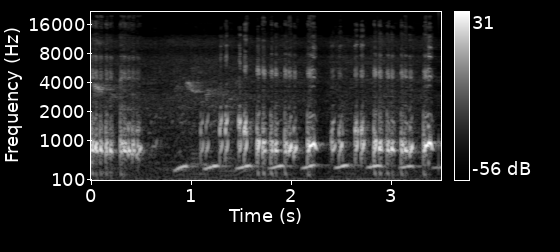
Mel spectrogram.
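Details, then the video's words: White-breasted waterhen on a decoy sound file for luring birds: rapid gurgling, croaking notes interwoven with lower, shorter grunts in a steady alternating rhythm, several per second. "Tiếng chim cuốc"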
